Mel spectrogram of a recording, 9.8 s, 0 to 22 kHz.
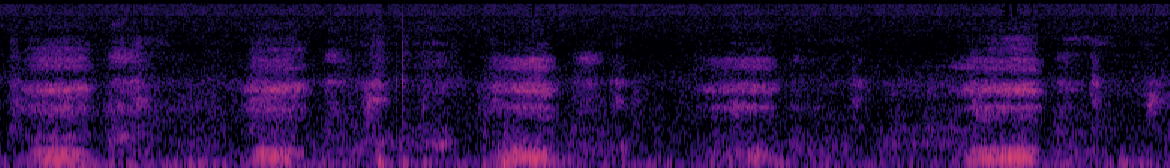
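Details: Golden Retriever puppy lying on a couch, tired after a morning walk and play, sleeping with regular noisy breathing, about 15 a minute, and a low snoring rattle on each breath.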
